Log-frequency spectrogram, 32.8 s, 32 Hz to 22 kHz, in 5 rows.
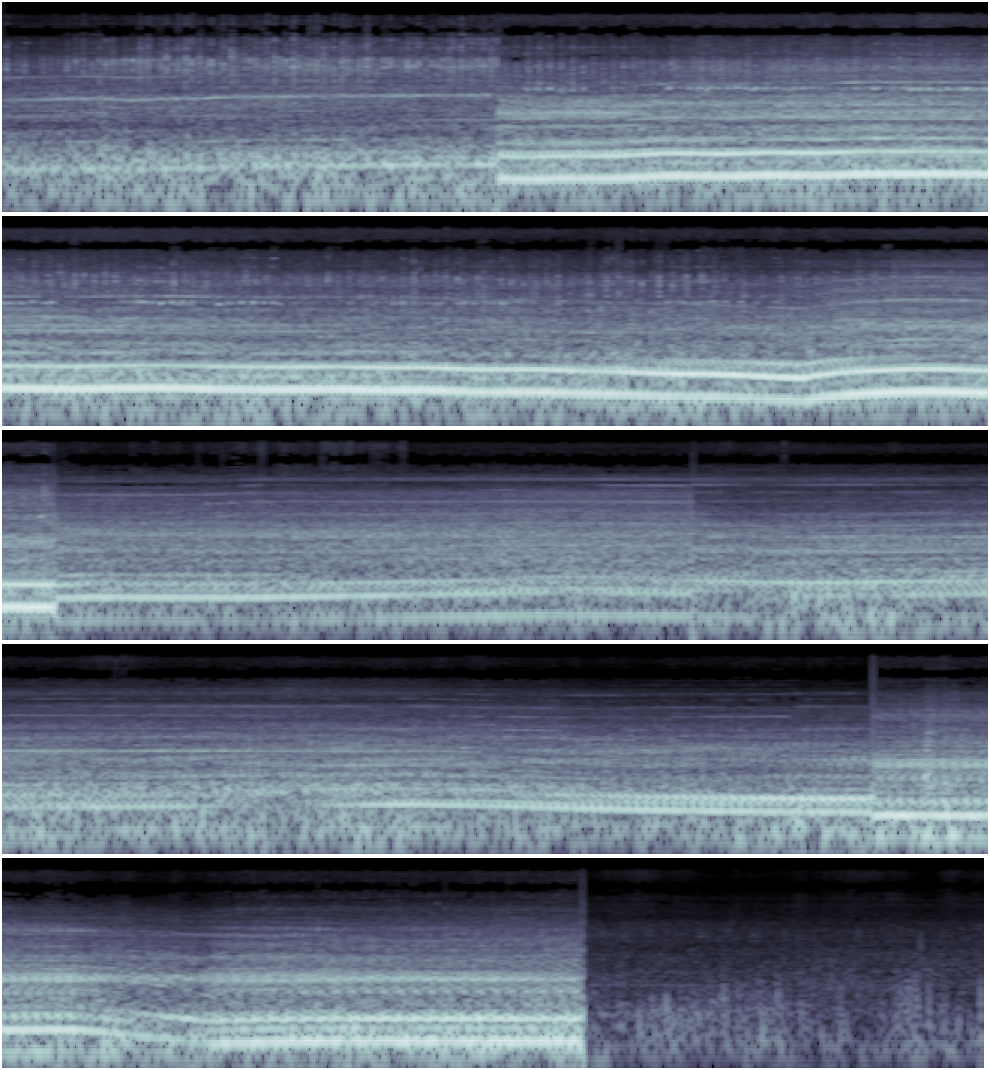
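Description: M109 Paladin self-propelled howitzer's diesel engine running loudly as the tracked vehicle moves. The engine note sags and climbs again once, and the sound changes abruptly in level and pitch several times.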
